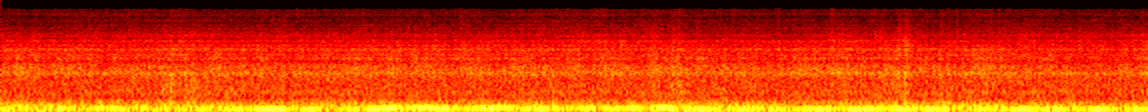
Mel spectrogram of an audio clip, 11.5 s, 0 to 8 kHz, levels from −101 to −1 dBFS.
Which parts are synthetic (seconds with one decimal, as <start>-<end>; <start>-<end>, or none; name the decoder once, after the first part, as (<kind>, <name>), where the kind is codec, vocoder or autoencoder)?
0.5-1.5 (vocoder, Vocos); 3.8-6.7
